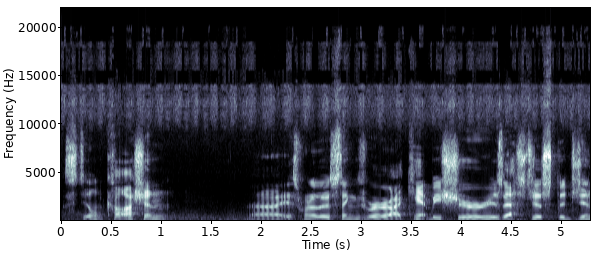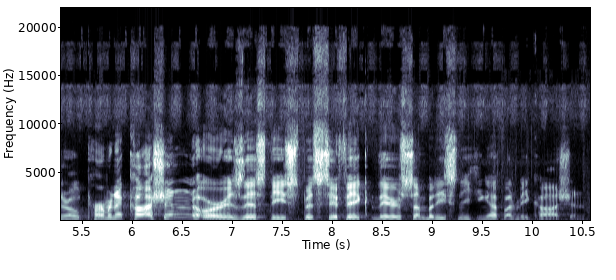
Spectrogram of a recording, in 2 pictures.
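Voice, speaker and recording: A man's voice: lowish voice, huge pitch swings, moderate pace, a bit bright, a little hiss or hum. A man giving casual, rambling commentary as he plays a video game, thinking aloud. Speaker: gaming video host.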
